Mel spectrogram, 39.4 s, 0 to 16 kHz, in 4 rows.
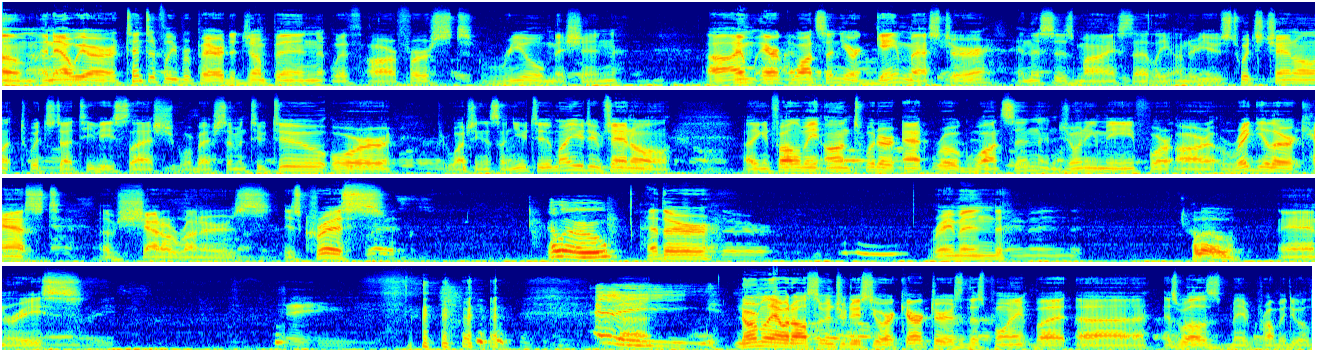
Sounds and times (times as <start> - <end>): Speech: 0.0 - 22.8, 23.8 - 27.8, 28.6 - 30.4, 34.0 - 39.3.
